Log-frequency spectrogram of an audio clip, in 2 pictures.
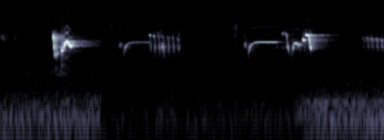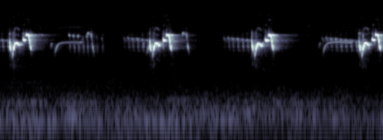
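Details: Prinias calling back and forth, a lively chorus of short buzzy, chirping phrases roughly once a second, each a burst of high scratchy notes with a clear rising whistle between some bursts; quiet background.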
